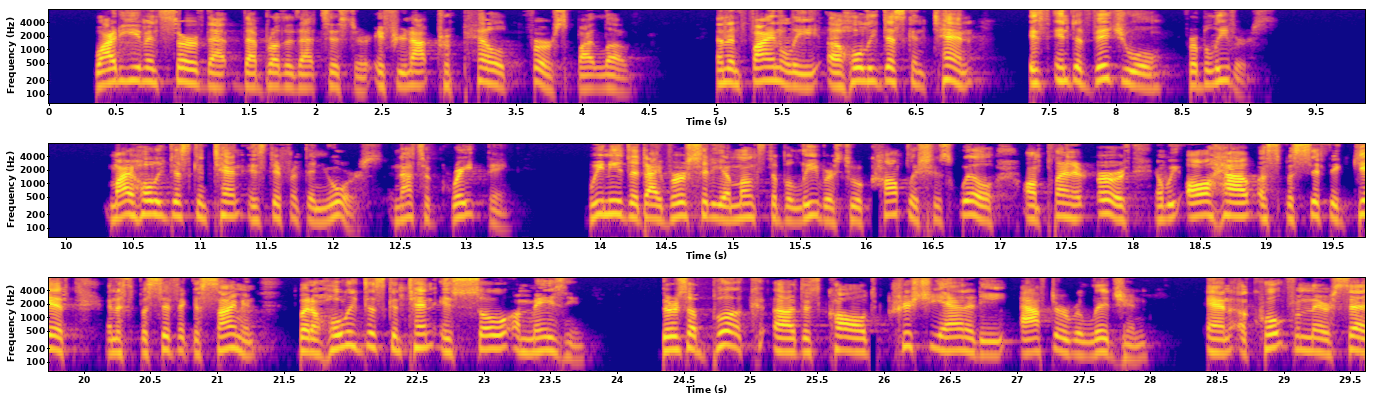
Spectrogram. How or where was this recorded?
large echoing room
